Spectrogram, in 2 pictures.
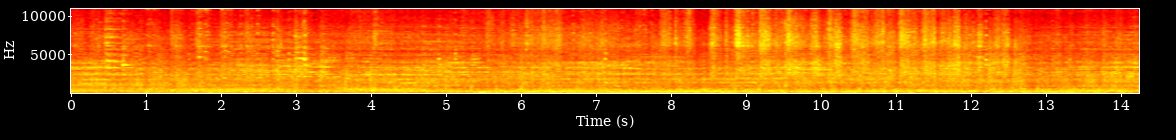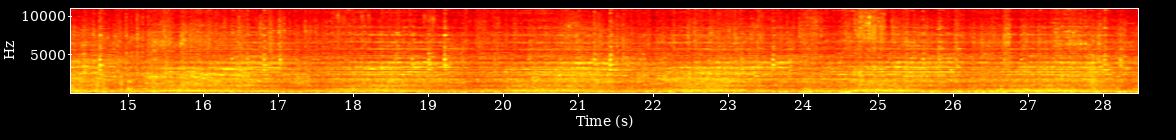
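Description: Tank cars and covered hoppers of a long freight train rolling past close by: steel wheels clattering over rail joints above a steady, loud rumble.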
